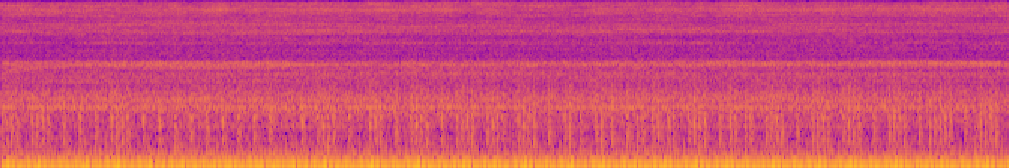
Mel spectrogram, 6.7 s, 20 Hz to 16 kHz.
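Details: 2.8L V6 Pontiac Fiero at warm idle: steady knock about three per second over engine hum, developed when warm; source unknown.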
